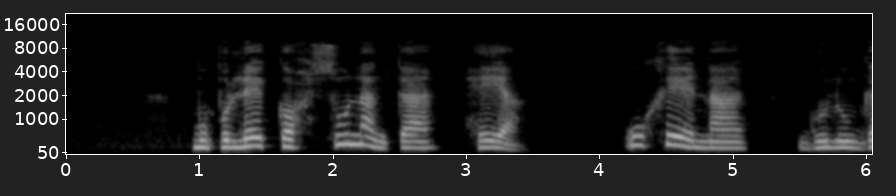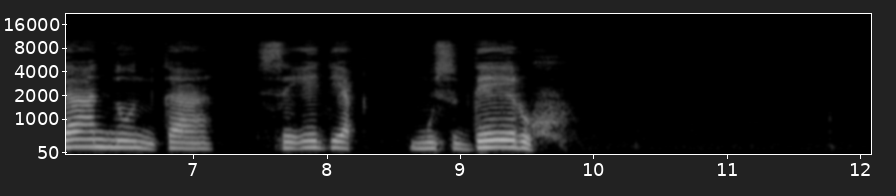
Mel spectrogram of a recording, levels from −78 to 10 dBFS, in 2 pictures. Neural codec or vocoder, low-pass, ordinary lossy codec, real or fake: vocoder, 24 kHz, 100 mel bands, Vocos; 9.9 kHz; AAC, 48 kbps; fake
